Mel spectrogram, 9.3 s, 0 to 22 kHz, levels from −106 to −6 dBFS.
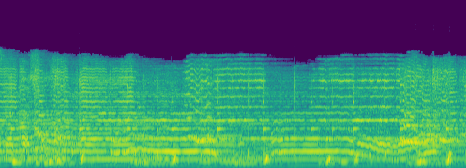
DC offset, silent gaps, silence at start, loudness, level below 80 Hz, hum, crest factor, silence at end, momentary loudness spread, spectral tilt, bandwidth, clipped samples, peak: under 0.1%; none; 0 s; -16 LUFS; -46 dBFS; none; 14 dB; 0 s; 5 LU; -3.5 dB/octave; 7.4 kHz; under 0.1%; -2 dBFS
